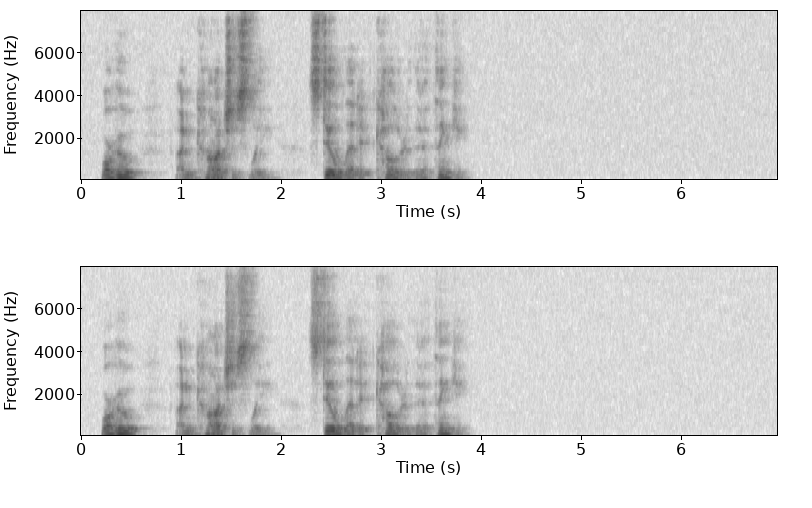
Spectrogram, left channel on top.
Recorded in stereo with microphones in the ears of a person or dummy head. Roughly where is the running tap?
No running tap in this recording.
